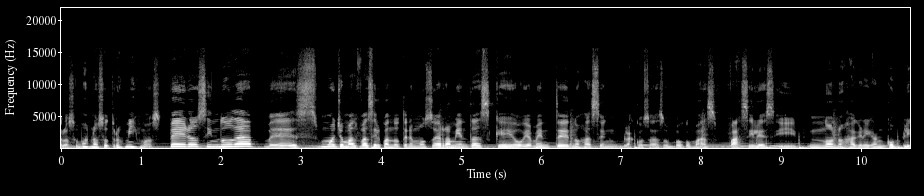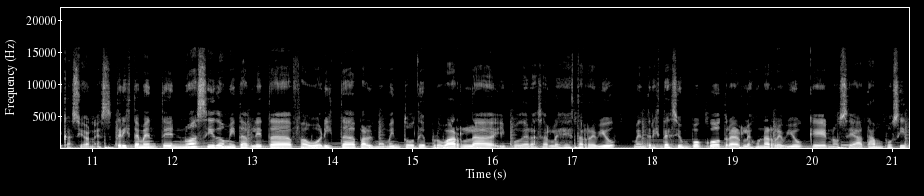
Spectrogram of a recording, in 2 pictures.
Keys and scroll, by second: 0.0-1.6 typing, 2.7 i, 3.2 space, 4.0 i, 5.7-8.0 typing, 9.4-12.1 typing, 13.2-15.6 typing, 16.7-18.6 typing, 17.3 ctrl+z, 20.0-21.2 typing.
